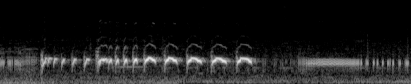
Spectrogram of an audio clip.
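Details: Loud local zebra dove song meant to lure other doves: a rapid accelerating stutter of notes giving way to about seven slower, rounded, rising-falling whistles, then a steady faint tone.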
